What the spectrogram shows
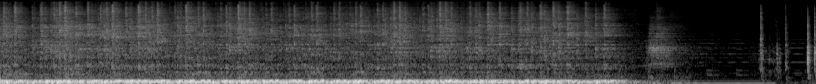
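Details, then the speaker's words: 1980 Toyota pickup rat rod 20R engine, first start: catches on primed carburettor, runs rough about six seconds then dies; fuel pump not pumping, line drew only air; fuel starvation. "génial, la pompe à carburant ne pompait certainement pas de carburant. J'ai essayé d'aspirer de l'essence à travers la conduite de carburant et elle n'avait aucune résistance, juste de l'air"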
